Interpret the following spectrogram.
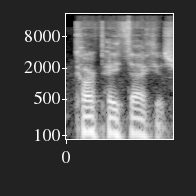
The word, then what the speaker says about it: Carpathakis: Matthew Carpathakis was the head monk of the... How about that for a moniker, folks? Matthew Carpathakis. Did I miss a syllable? No. Carpathakis, right? Yeah.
